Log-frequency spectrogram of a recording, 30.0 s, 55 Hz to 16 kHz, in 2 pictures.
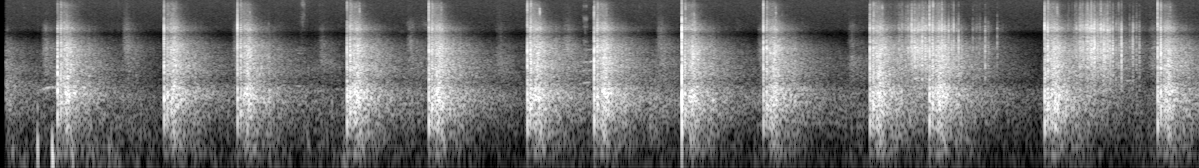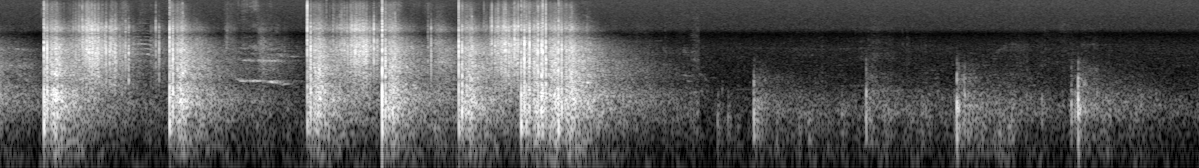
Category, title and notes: Soundscapes > Urban
Fireworks going off in Nõmme, Tallinn, Estonia. Originally recorded on January 1st at approximately 0:00-1:00 (12pm-1am). Firstly you can hear close fireworks and later distant ones.
bang, distant, explosion, firework, fireworks, new-year, pyrotechnics, rocket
